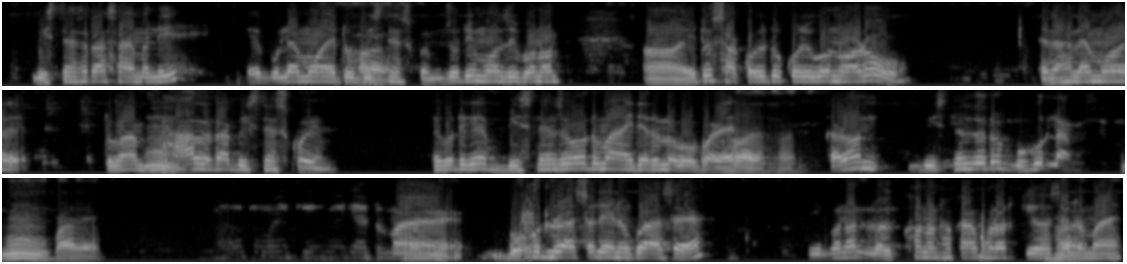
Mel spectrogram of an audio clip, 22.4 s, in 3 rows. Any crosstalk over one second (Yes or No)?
No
